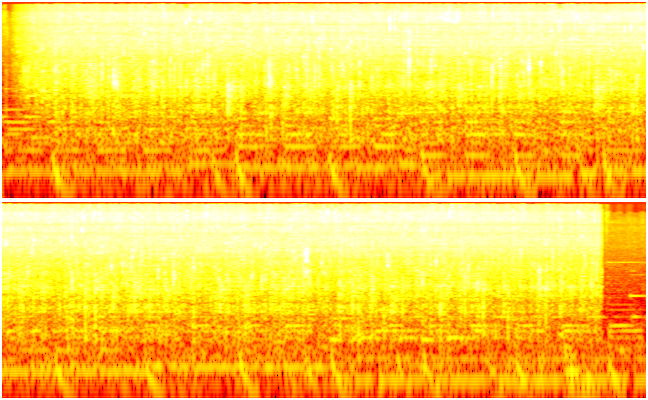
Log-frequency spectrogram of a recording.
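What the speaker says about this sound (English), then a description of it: "we're gonna double fry them" Korean chicken wings deep frying in hot oil, a dense continuous bubbling crackle close by, steady throughout with no talk, cutting off abruptly at the end.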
